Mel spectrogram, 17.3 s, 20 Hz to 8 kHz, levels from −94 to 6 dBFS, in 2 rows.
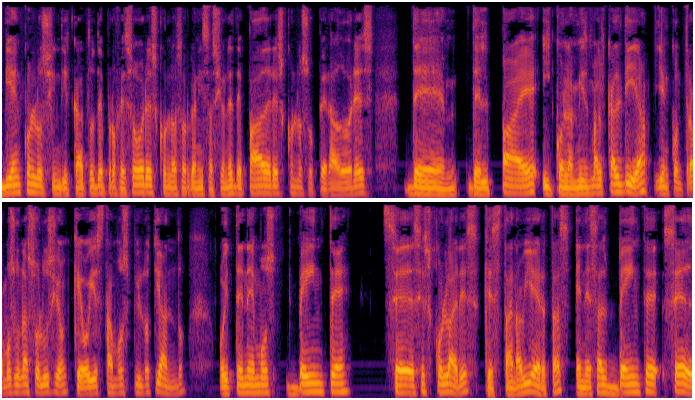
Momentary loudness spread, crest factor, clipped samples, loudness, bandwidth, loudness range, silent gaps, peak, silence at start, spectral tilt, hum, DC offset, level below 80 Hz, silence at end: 7 LU; 14 dB; under 0.1%; -19 LUFS; 7.8 kHz; 2 LU; none; -4 dBFS; 0 s; -6 dB/octave; none; under 0.1%; -44 dBFS; 0 s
